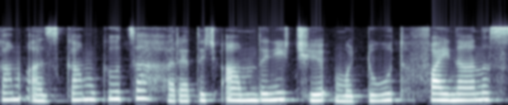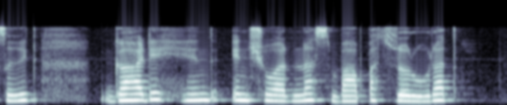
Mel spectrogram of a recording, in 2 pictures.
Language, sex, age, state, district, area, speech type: Kashmiri, female, 18-30, Jammu and Kashmir, Kulgam, rural, read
